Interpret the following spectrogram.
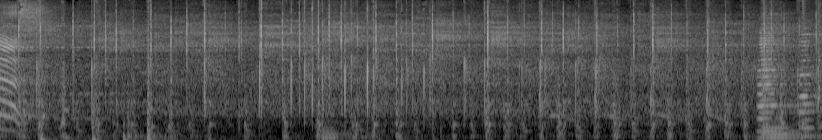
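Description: Live chacarera drops to a quiet passage filled with many sharp taps and hand claps from the dancers and audience. The full band comes back in loud near the end.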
